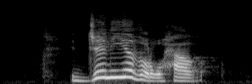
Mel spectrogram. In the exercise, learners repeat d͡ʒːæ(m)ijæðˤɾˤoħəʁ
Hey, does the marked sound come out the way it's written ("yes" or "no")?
no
